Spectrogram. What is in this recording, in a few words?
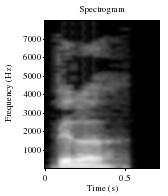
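"better", English, New Zealand Auckland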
